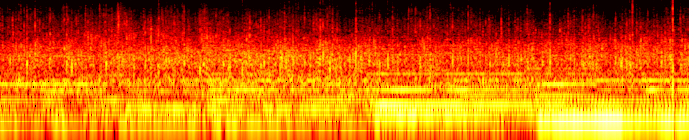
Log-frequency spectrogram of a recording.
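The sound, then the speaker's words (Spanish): A standing church audience gives a big round of applause to the Lord for people taking a step in God, a dense crackle of many hands clapping at once, while a low sustained musical drone and bass tones sound underneath throughout. “De un aplauso grande al Señor por ellos.”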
